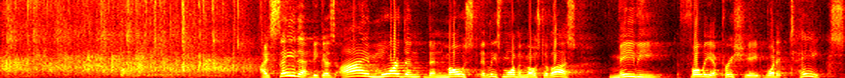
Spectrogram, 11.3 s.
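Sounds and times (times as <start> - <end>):
audience applause: 0.0 - 3.5
speech: 3.4 - 11.2.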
